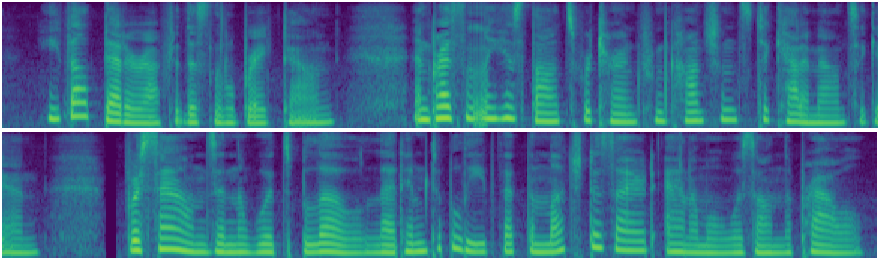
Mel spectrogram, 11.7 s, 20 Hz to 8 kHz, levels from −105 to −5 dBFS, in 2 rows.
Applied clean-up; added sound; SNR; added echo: none; none; none; none.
